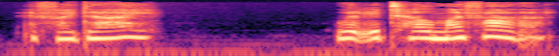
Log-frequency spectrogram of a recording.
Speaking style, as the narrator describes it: Lizzie had whispered to her in the rushing dark

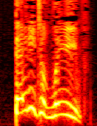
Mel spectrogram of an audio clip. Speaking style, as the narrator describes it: someone shouted

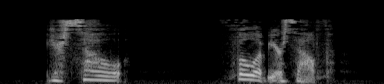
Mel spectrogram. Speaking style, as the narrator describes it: Calla mutters

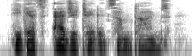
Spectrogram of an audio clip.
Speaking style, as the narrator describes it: she whispered

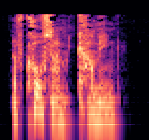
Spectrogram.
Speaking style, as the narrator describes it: he muttered

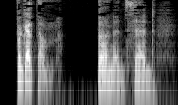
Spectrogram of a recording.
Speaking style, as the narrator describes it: his voice crisp and cold

